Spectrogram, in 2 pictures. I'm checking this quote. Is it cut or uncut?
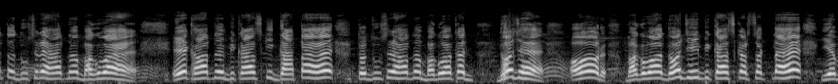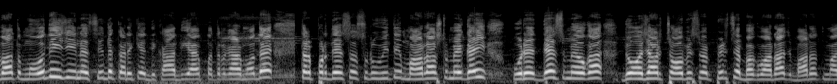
uncut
